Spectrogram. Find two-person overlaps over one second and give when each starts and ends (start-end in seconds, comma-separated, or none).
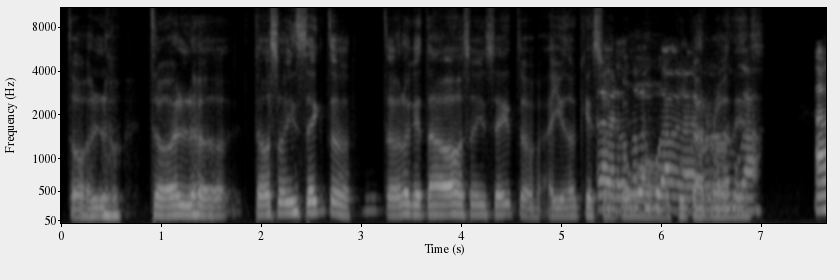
5.3-7.0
